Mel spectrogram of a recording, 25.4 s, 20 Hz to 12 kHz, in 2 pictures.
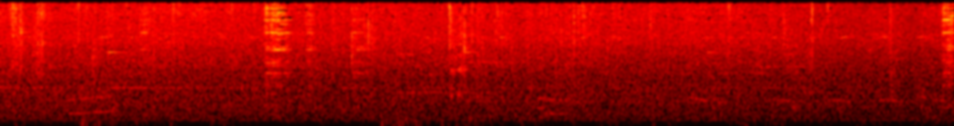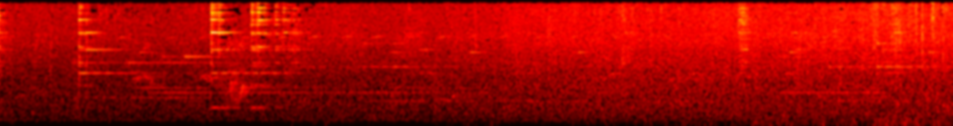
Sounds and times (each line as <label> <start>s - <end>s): Gentle breeze 0.0s - 25.4s
wind chime 13.7s - 19.3s
wind chime 23.2s - 25.3s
